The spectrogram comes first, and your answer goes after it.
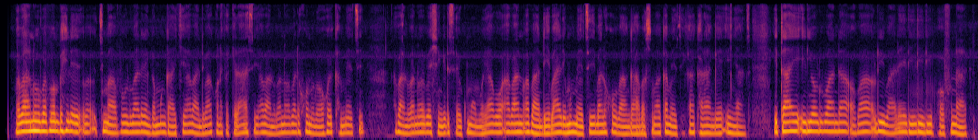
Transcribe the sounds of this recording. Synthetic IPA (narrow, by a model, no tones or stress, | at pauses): βaβaːnuβaβo̞ːmbexilet͡simavuluβalileːŋɡamuːŋɡaciaβaːndiβakonekakḭlasiaβaːnuβanoβalixunuβaoxwekame̞t͡si | aβaːnuβanoβaβeʃiːŋɡilisekumuːmbo̰jaβo̞ʔaβanuaβaːndiβalimume̞t͡siβalixuβaːŋɡaβa̰sumakame̞t͡sikakalaːŋɡe̞iɲaːnzi̥ | itajiʔiljo̞lulwaːndaoβalwiβale̞lililiβo̞funaβi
